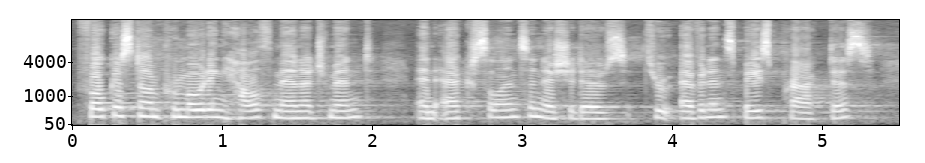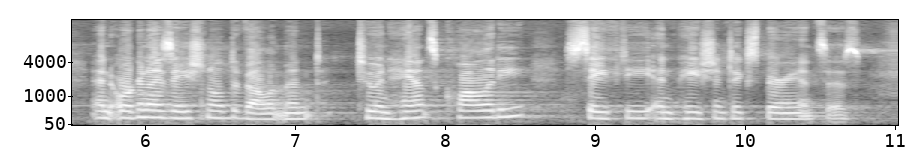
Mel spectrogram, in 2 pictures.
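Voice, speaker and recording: A woman's voice: medium pitch, steady tone, moderate pace, hardly any pauses, big-room sound. A woman moderating a conference, thanking a presenter and introducing the next one. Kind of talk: introducing speakers. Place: large conference hall.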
